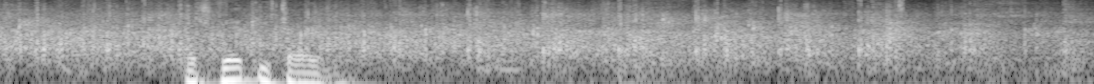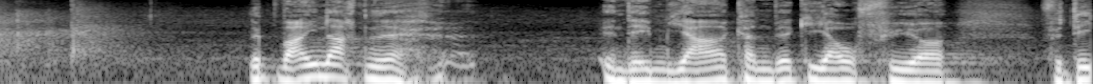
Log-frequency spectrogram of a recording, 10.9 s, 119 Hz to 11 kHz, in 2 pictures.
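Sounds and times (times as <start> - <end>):
audience applauding: 0.0 - 6.2
speech: 1.0 - 1.9, 6.8 - 7.9, 8.5 - 10.9.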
